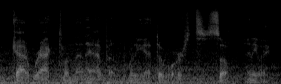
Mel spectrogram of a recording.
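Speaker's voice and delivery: hushed whisper. Real, not acted. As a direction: drop to a whisper. Sad aside about divorce.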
